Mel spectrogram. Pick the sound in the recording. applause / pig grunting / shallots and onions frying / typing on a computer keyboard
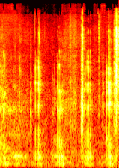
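pig grunting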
